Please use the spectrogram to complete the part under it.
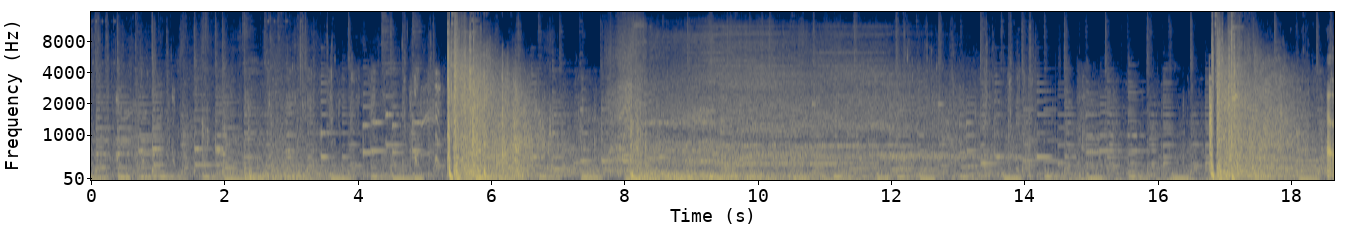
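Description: Gunfire in the video game Hunt: Showdown, with sharp loud shots near 5 seconds, 8 seconds and 17 seconds ringing out over a dense background of game ambience and music.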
